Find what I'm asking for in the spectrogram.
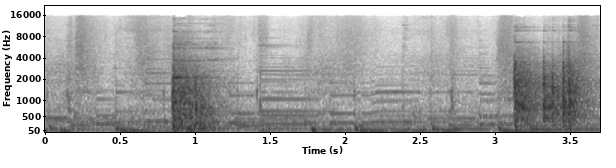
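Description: A bowl and cutlery handled in a home kitchen while preparing an arugula salad: a few close, bright clinks and knocks of dish and metal with brief scraping, with no one talking.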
